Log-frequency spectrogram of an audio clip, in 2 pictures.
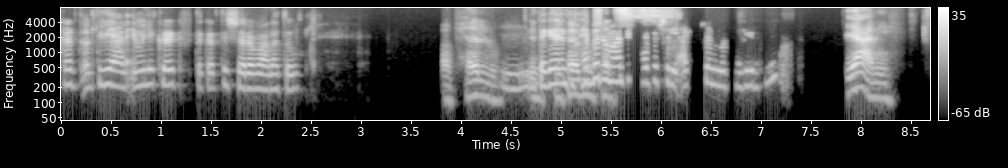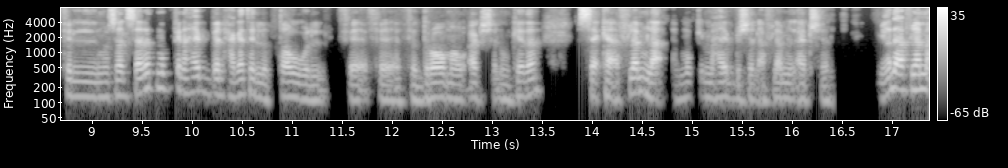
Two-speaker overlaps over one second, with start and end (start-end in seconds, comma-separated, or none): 4.4-6.2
